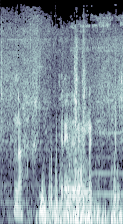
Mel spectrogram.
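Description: Wind buffeting the camera microphone, a loud, irregular low rumble that sets in just under a second in.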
